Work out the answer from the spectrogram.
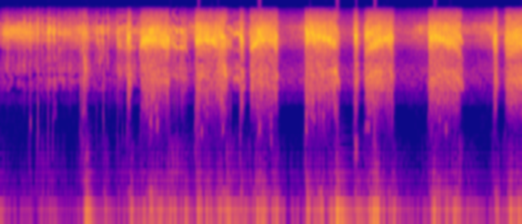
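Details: Swiftlet lure sound: dense bursts of high, buzzy twittering chirps, each lasting a fraction of a second to half a second, with short silent gaps and no other sounds.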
